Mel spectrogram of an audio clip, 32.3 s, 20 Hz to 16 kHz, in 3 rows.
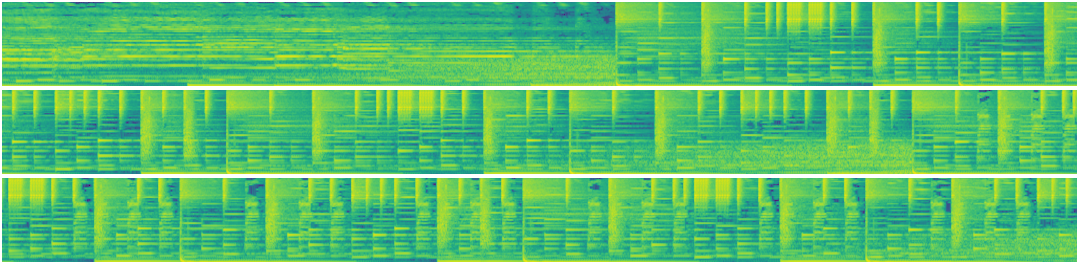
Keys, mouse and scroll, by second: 1.0 click, 2.3-8.5 alt+drag, 9.6 ctrl+a, 13.0 ctrl+a, 13.2 shift+m, 18.1 click, 20.7-25.6 drag, 29.4 ctrl+a, 31.9 ctrl+a, 32.1 shift+w.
